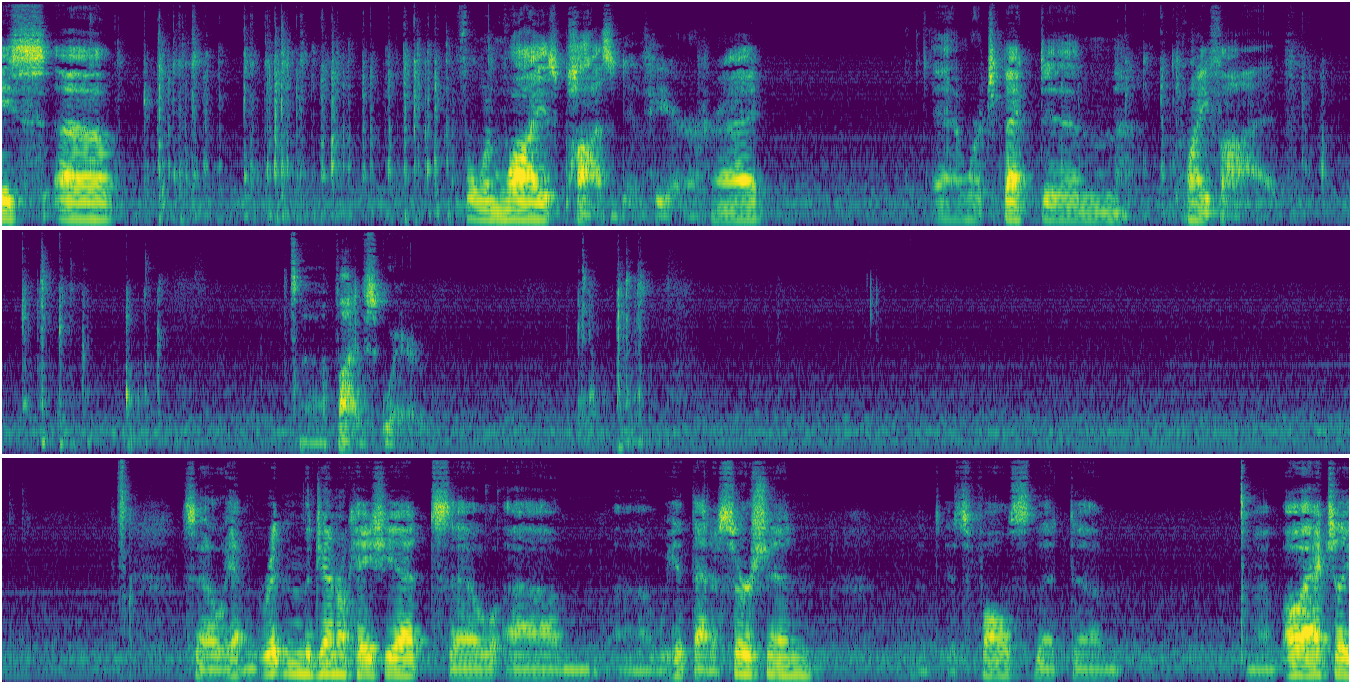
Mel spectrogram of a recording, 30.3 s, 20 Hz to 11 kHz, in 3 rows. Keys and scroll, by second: 1.0-3.9 typing, 8.6-9.3 typing, 10.4 typing, 11.2 ctrl+s, 14.8 ctrl+b.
